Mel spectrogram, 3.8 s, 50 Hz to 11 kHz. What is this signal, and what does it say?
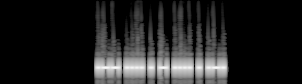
Morse code, heard as a keyed tone, about 40 wpm, 700 Hz. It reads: WHETHER
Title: Seven Letter Words - 40wpm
